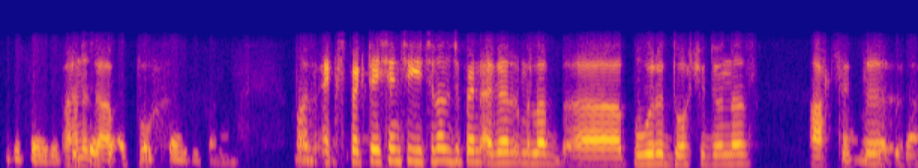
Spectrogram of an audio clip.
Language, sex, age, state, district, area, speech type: Kashmiri, male, 30-45, Jammu and Kashmir, Srinagar, urban, conversation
